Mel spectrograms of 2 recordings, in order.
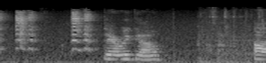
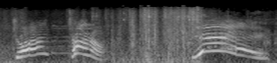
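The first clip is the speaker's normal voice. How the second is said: excited cheer; 9 semitones higher, much slower than usual. Real, not acted. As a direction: cheer for the dog. Cheering the dog.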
